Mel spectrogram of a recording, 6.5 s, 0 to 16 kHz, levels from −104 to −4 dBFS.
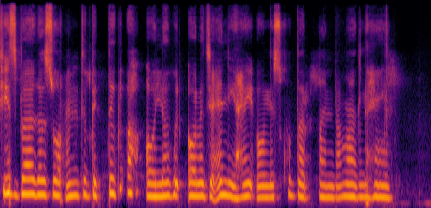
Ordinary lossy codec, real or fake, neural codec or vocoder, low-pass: none; fake; autoencoder, 48 kHz, 32 numbers a frame, DAC-VAE, trained on Japanese speech; 14.4 kHz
